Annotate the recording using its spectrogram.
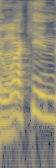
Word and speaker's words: Joaquin: No, it's like Joaquin, isn't Joaquin? – It? – Joaquin? Okay, Joaquin then Phoenix.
